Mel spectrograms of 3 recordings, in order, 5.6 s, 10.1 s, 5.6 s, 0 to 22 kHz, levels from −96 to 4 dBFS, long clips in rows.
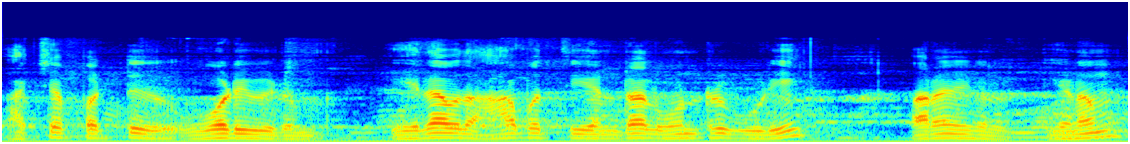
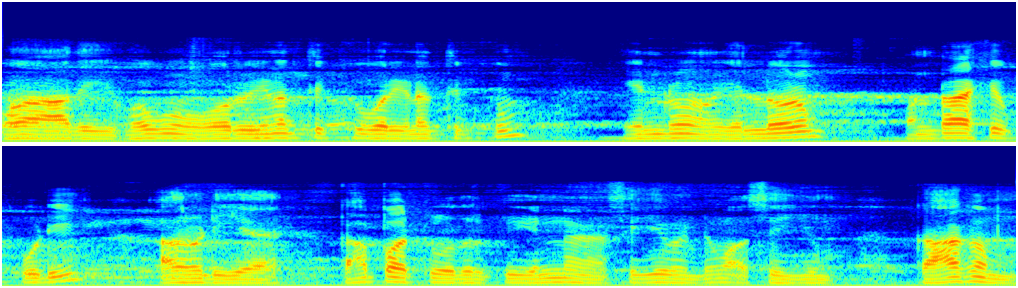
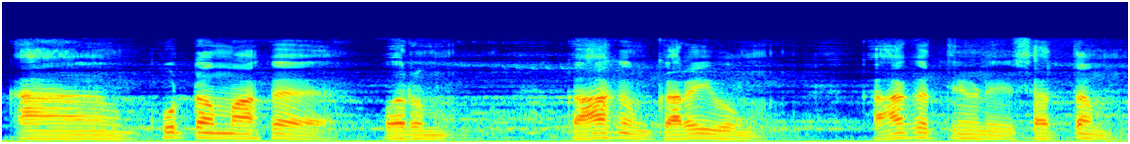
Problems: none marked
